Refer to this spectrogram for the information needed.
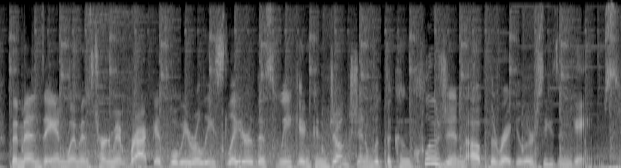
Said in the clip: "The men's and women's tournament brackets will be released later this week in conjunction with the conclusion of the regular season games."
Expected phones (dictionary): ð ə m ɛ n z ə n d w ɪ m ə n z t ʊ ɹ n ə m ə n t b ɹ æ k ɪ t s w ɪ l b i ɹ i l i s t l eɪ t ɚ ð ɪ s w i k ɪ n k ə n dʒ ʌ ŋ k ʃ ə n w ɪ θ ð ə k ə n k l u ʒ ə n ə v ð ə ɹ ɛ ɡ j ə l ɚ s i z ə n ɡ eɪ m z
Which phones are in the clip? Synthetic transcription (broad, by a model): ð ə m ɛ n z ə n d w ɪ m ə n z t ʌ ɹ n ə m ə n b ɹ æ k ɪ t s w ɪ l b i ɹ i l i s t l eɪ t ɚ ð ɪ s w i k ɪ n k ə n dʒ ʌ ŋ k ʃ ə n w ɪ ð ə k ə n k l u ʒ ə n ə v ð ə ɹ ɛ ɡ j l ɚ s i z ə n ɡ eɪ m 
